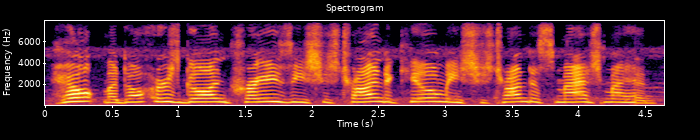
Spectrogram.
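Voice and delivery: loud, high-pitched mock cry for help; retold frantic scream. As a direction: imitate a panicked stepdad pleading down the phone. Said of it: "He was screaming and crying".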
